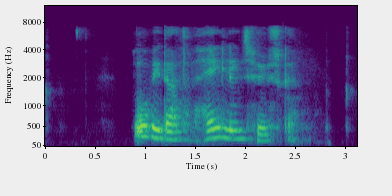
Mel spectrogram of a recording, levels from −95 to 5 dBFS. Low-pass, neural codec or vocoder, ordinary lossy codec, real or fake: 7.2 kHz; codec, 16 kHz, 8 kbps, FreqCodec, smaller model; AAC, 48 kbps; fake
